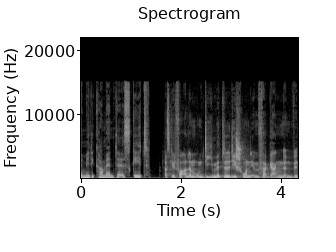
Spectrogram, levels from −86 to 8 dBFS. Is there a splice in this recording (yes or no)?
no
